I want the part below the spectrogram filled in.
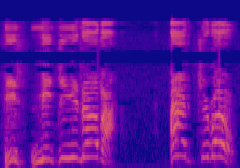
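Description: A storyteller voicing an imperious, venomous witch leader in a children's storybook, with drawn-out, screeching commands. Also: high-pitched, lively intonation, a bit bright, pitched above the performer's own voice. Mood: dismissive.

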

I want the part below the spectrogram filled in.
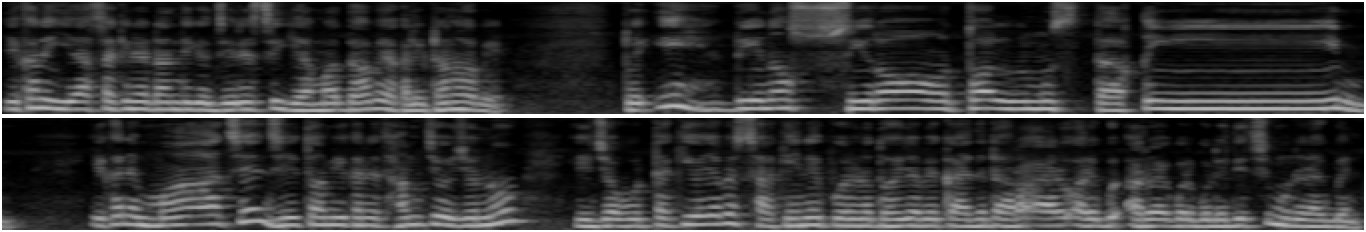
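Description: Woman, Quran teacher, patient syllable drilling, mellow tone, slow chanting between explanations. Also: lowish voice, steady tone. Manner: slow melodic chanted recitation. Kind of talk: spelled-out recitation lesson.

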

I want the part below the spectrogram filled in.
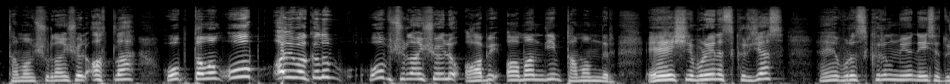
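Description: A young man talks fast through a game, with a high-pitched voice full of exclamations aimed at his viewers. The dry sound sits right on the mic, like a close desk setup. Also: dry recording. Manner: excitable, addresses viewers, frequent exclamations. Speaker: gaming YouTuber. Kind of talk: excited game commentary.

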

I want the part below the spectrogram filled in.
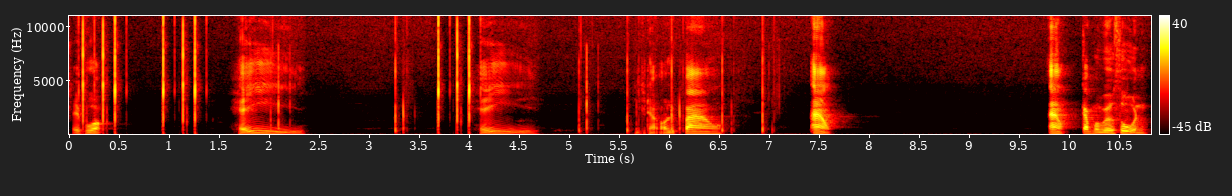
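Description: A man's voice: a little high, expressive, drawn-out words, pauses often, noisy background. Jumpy young man narrating a horror game. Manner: jumpy, exclaims and repeats words when scared. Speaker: gaming YouTuber. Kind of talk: horror game let's play commentary.

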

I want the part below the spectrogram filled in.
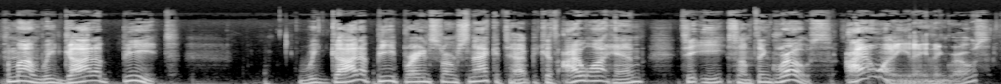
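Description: Sitting in a car, a man in his thirties eats and talks casually to camera for his mukbang food vlog, recorded on a phone or camera at arm's length. He speaks at a measured pace in a sing-song voice on the high side, creaky and slightly rough, with no echo.

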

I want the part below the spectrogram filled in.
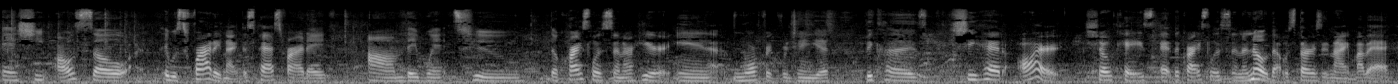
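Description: A woman's voice: fairly low pitch, measured pace, over music. A young woman chatting casually to her viewers in a vlog from a store, using informal slang. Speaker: vlogger. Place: store and mall, indoors.

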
